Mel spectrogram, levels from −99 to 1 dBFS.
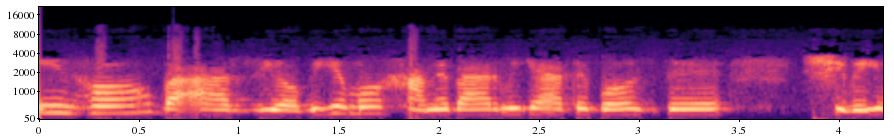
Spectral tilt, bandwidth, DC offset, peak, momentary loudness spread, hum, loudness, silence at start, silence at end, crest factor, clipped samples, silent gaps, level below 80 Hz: -5 dB/octave; 6.6 kHz; under 0.1%; 0 dBFS; 3 LU; none; -14 LUFS; 0 s; 0 s; 14 dB; under 0.1%; none; -58 dBFS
